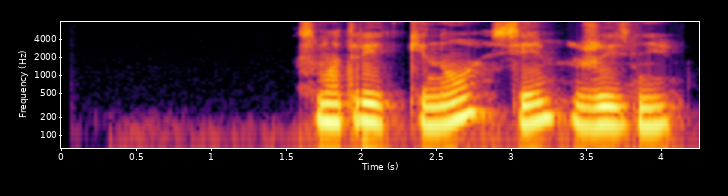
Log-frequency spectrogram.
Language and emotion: Russian, neutral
